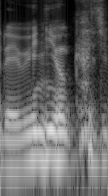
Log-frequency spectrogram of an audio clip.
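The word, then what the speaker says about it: Réunion: 내 손 놓치마를 읽다 보면 하여튼 그 레위니용 영어로 읽으면 리유니온이에요. 리유니온이라는 스펠링인데 그거를 이제 레위니용이라고 불어식으로 발음을 하는데 그 섬을 찾아보게 되고요. 그다음에 다른 분들도 이런 짓 하시는지 모르겠습니다만 한국에서 레위니용까지 비행기 값이 얼마인가 이런 거를 얼마던가요?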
